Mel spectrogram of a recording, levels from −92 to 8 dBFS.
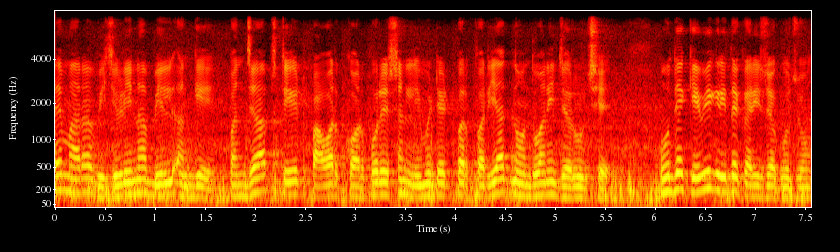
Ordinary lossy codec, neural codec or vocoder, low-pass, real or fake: none; none; 7.2 kHz; real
